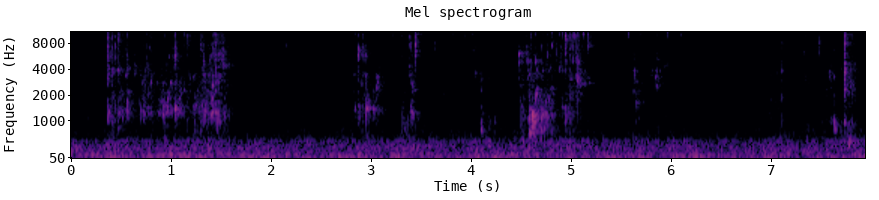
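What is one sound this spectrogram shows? A dog licks and sniffs at food.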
